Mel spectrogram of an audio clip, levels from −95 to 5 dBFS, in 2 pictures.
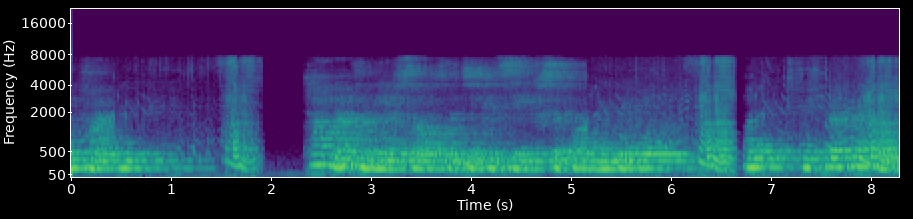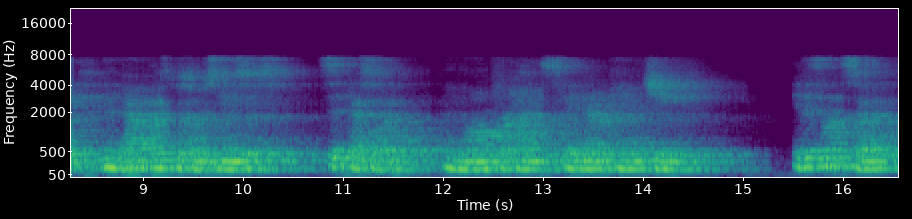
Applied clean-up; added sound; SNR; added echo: neural separator model SepFormer DNS4.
